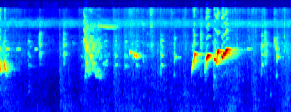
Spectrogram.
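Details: Lure call of a black-crested bulbul: a sharp note, scattered quiet chips, then a loud rising, bubbling warble near the end.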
